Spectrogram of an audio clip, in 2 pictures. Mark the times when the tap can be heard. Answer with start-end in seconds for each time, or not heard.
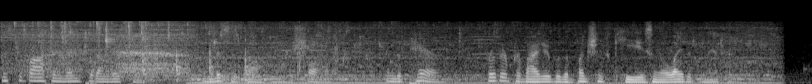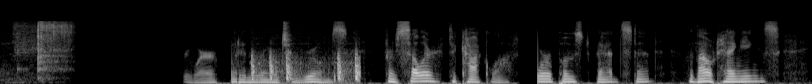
0.0-8.8.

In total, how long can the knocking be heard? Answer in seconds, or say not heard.
3 s.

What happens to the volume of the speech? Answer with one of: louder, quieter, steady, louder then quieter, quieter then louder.
steady.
